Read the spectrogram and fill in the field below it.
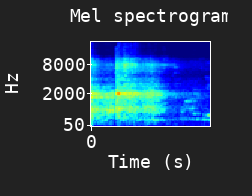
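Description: Wet metal household utensils clink and clatter together in one sharp, close impact that rings out briefly, with a faint voice in the background.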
